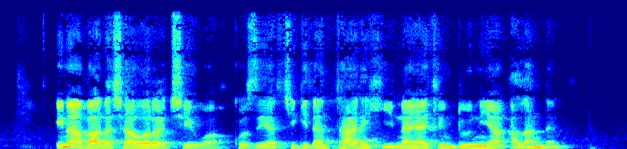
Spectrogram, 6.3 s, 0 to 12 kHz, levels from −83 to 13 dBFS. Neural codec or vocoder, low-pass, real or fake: codec, 24 kHz, 0.9 kbps, WavTokenizer, medium speech release version 2; 10.8 kHz; fake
